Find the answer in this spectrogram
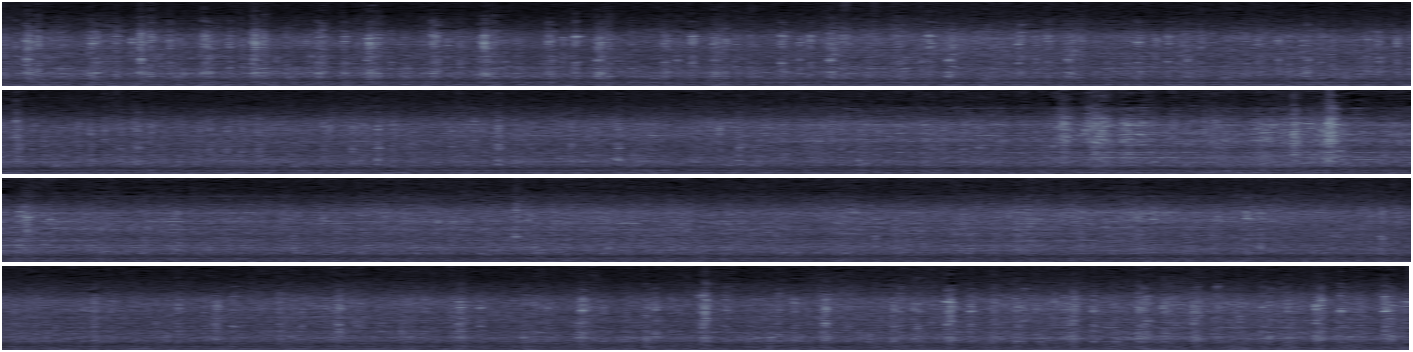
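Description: Steady rumble heard from inside a car cabin pacing a moving train: road and tyre noise mixed with the running Norfolk Southern diesel locomotives and the rolling train.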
